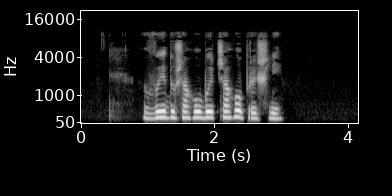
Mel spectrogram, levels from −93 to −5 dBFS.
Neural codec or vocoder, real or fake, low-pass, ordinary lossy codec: none; real; 9.9 kHz; AAC, 64 kbps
